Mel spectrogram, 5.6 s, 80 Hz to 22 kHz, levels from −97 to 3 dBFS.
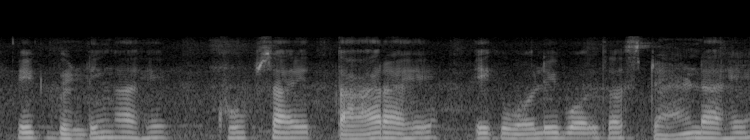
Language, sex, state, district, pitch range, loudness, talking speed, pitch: Marathi, male, Maharashtra, Nagpur, 140-155 Hz, -37 LUFS, 130 wpm, 150 Hz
